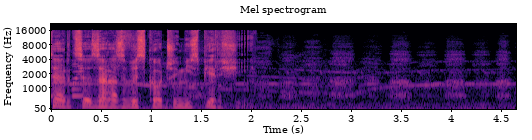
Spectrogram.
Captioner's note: panting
